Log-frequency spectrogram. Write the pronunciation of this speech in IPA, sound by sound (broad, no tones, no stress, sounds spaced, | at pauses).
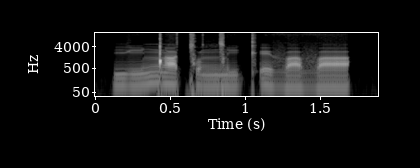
j i ŋ͡ǃ a ǀ ʊ ŋ͡ǀ i kʼ e v a v a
